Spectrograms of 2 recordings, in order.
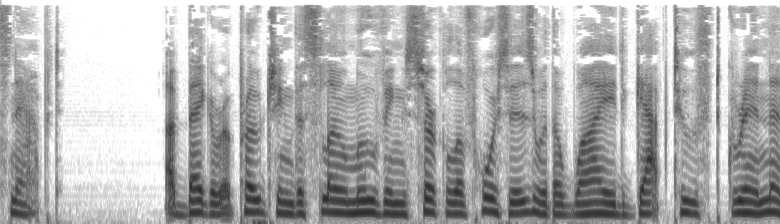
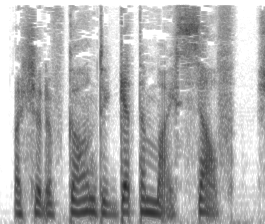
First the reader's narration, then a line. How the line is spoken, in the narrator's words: she growled bitterly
